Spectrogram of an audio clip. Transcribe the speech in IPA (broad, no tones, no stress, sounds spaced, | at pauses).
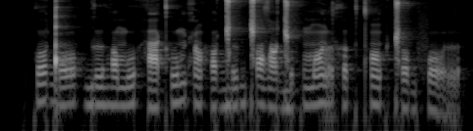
k o ɡ͡ǃ o | ɡ ɯ ɦ ɔ m u h a kʰ u m ħ ɔ̃ h ɔ ɡ͡ǁ ɯ ɡ ǁ ɯ zˤ a ɡ͡ǁ u k m ɔ̃ r x ɤ k tʰ ɔ̃ k ǁ o ɡ f o r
